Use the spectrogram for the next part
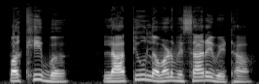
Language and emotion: Sindhi, neutral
